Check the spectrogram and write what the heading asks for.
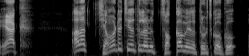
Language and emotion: Telugu, disgusted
